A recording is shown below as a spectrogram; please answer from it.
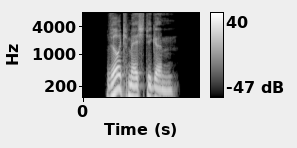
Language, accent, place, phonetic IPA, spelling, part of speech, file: German, Germany, Berlin, [ˈvɪʁkˌmɛçtɪɡəm], wirkmächtigem, adjective, De-wirkmächtigem.ogg
- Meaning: strong dative masculine/neuter singular of wirkmächtig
